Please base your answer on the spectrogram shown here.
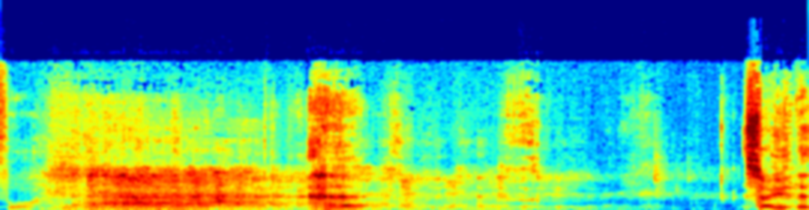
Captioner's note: laughter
